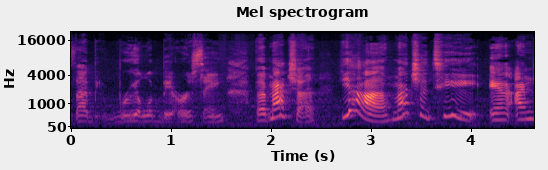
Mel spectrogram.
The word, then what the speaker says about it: matcha: a quick video just to make sure i'm pronouncing it right because that'd be real embarrassing but matcha yeah matcha tea and i'm just like i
